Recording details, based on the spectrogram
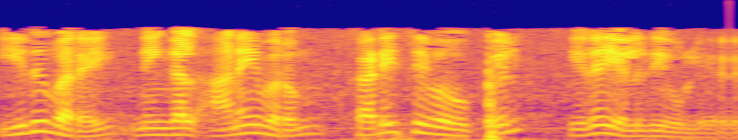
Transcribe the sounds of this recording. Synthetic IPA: ɪðɯʋɐɾɐɪniːŋɡɐɭʔɐ̰nɐɪʋɐɾɯmkɐɽɪsɐɪʋɐʊpːɪl | ɪðɐɪɛɻɯðiɯɭːɪ̰ɾɯ̰

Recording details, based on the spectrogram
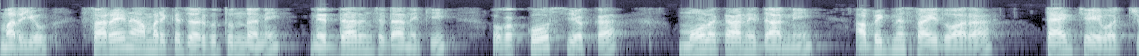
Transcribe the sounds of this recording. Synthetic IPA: mɐɾiju | sɐɾɐjnɐːmɐɾikɐd͡ʒɐɾuɡut̪und̪ɐni | niɾd̪ʱaːɾiɲt͡ʃɐɽaːniki | ɔkɐkoːɾsjɔkːɐ | muːlɐkaːnːid̪aːnːi | ɐbʱiɡnɐsaːjd̪ʋaːɾaː | ʈaːɡ̚t͡ʃɛːjɐʋɐt͡ʃːu

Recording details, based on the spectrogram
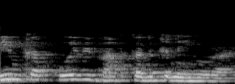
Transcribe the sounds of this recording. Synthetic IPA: iːnkakoːibʱibʱaːɡt̪abɪt̪ənnɐɦĩɦoːɾaaːɦɛ

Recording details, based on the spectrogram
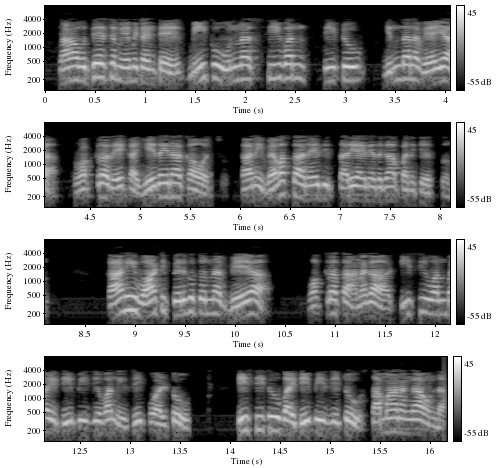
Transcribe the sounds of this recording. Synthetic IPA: naːud̪ːɛːʃɐme̞ːmiʈɐɳʈe̞ːmiːkuːnːɐsiːʋɐnsiːʈu | ind̪ɐnɐʋɛːjɐʋɐkɾɐɾɛːkɐeːd̪ɐjnaːkaːʋɐt͡ʃːu̥kaːniːʋjɐʋɐst̪ʰɐːne̞ːd̪isɐɾiɐjnɐd̪iɡaːpɐnit͡ʃe̞ːst̪und̪i | kaːniːʋaːʈipe̞ɾuɡut̪unːɐʋɛːjɐ | ʋɐkɾɐt̪ɐːnɐɡaːɖiːsiːʋɐnbɐjɖiːpiːd͡ʒiːʋɐnid͡ʒikʋɐlʈu | ɖiːsiːʈuːbɐjɖiːpiːd͡ʒiːʈuːsɐmaːnɐŋɡaːuɳɖa̰ː

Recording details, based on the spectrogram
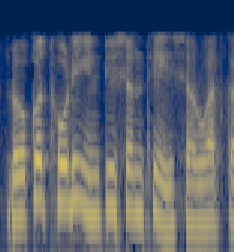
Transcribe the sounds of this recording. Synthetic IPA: lokət̪ʰoɽiːiɳʈjiɕənt̪ʰiːɕəɾuʋat̪kə

